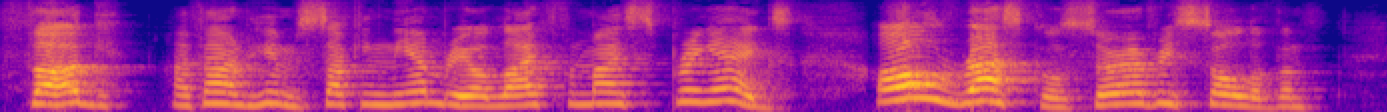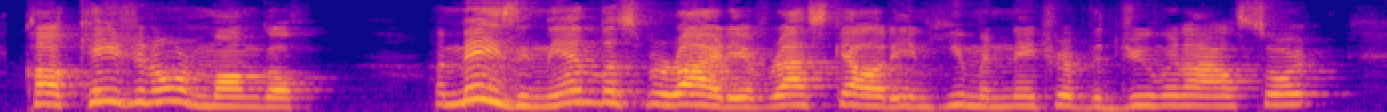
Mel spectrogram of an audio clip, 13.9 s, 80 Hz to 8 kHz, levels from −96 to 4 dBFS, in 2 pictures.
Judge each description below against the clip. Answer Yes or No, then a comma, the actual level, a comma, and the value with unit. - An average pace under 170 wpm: Yes, average, 150 wpm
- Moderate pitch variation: Yes, average, 3.7 semitones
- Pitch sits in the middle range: No, high, 230 Hz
